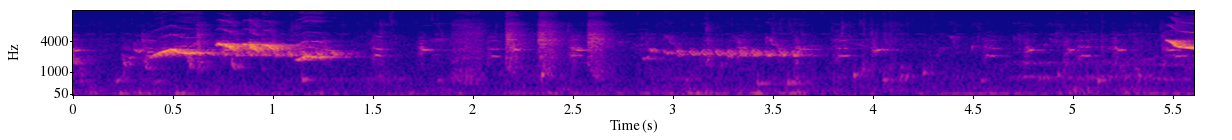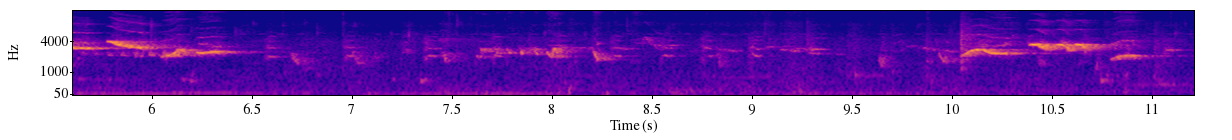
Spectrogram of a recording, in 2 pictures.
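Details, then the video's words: Ground thrush in an aviary, singing actively: loud bursts of rich, warbled whistles repeated at intervals of a few seconds, with quieter twittering phrases in between and low rumbling in the background. "PUNGLOR JALI GACOR"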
